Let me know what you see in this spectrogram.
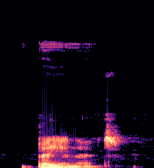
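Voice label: "bayonet", British English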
